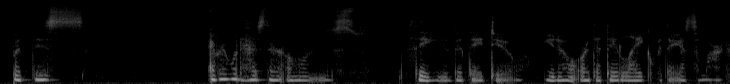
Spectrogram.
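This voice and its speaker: A woman hosting an ASMR channel, whispering every word close to the microphone. Her whisper is very breathy and mellow, and she takes her time, drifting through thoughts with ums and little laughs. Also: mid-range voice. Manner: whispering throughout, rambling with fillers and soft laughs.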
